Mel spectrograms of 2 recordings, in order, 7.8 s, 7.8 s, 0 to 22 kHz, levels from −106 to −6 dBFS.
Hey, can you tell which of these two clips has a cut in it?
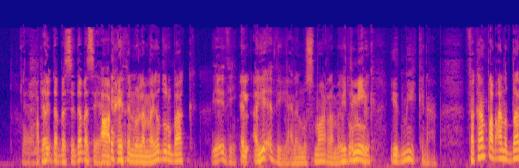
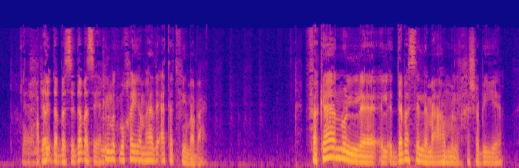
second; 2 cuts; at 1.5 s, 4.5 s

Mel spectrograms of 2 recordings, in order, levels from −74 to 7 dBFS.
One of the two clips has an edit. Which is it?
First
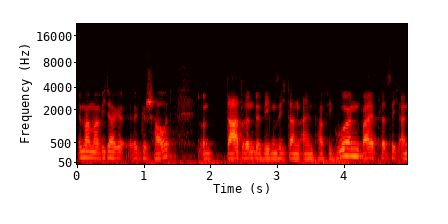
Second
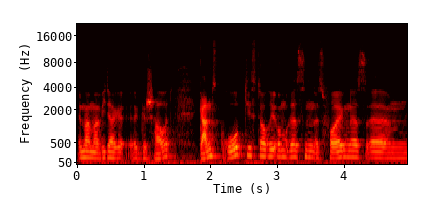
first; 1 cut; at 1.8 s

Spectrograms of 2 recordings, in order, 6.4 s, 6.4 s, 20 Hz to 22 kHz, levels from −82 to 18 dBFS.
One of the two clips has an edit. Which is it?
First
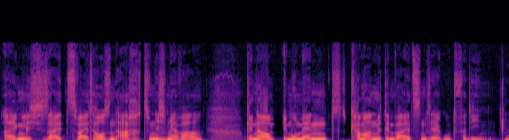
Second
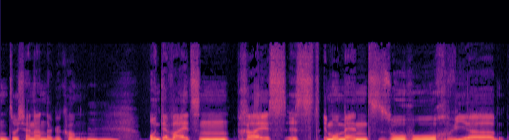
first; 3 cuts; at 1.9 s, 3.0 s, 5.3 s

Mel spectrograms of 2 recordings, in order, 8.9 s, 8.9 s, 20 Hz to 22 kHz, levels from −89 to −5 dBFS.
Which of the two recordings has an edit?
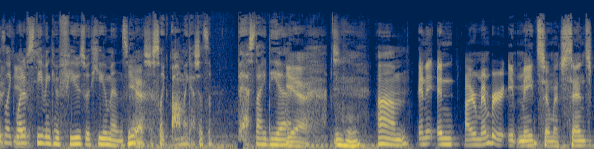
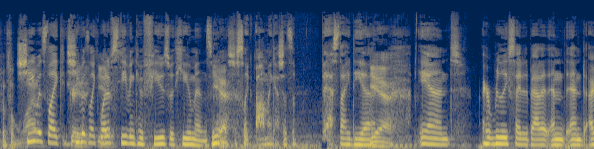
first; 1 cut; at 5.0 s

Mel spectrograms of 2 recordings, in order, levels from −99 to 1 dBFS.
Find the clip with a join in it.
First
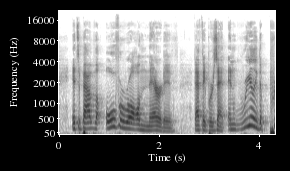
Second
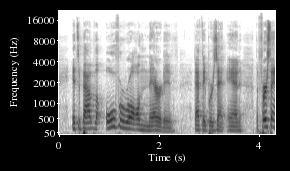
second; 1 cut; at 3.3 s

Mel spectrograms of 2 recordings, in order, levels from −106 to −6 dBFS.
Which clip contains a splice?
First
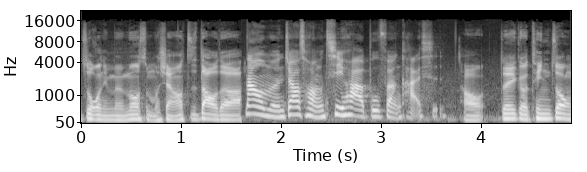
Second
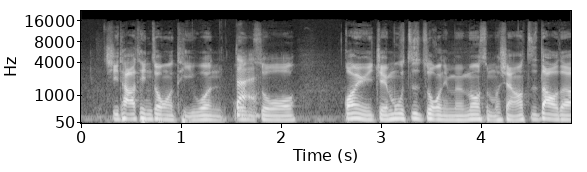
first; 1 cut; at 1.6 s

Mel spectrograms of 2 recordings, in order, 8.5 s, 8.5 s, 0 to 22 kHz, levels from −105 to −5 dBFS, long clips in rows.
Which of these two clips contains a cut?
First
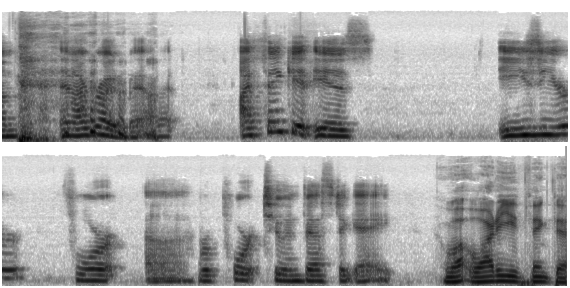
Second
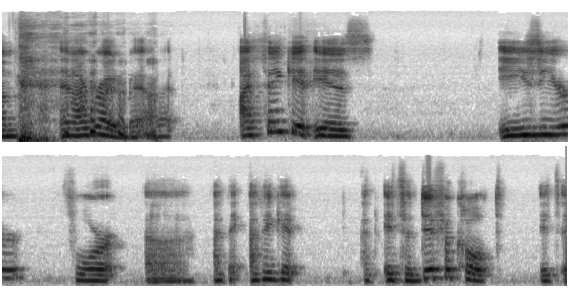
first; 2 cuts; at 5.7 s, 7.3 s

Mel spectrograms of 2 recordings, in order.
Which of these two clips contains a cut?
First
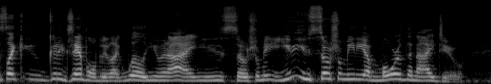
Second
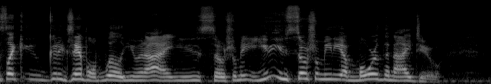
second; 1 cut; at 1.0 s

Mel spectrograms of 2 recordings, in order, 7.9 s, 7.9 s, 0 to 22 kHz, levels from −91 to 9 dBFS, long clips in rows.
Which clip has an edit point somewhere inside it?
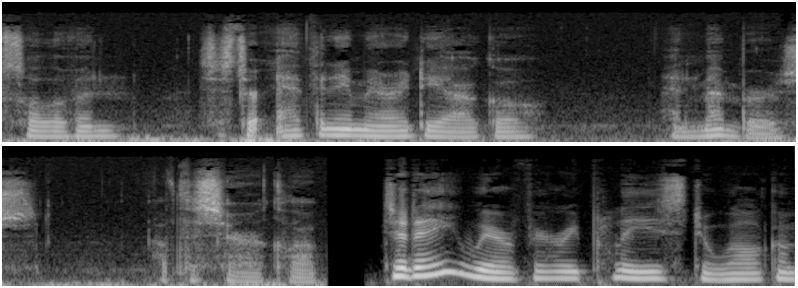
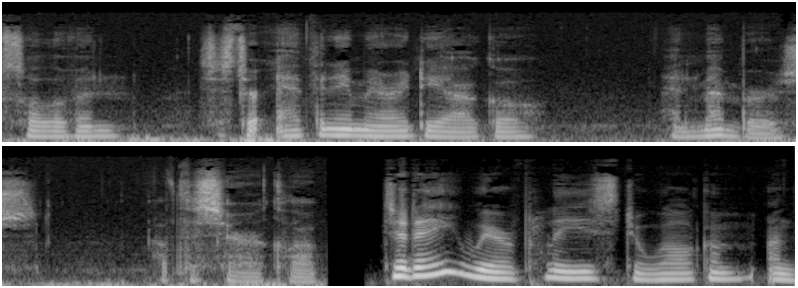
second; 1 cut; at 6.5 s

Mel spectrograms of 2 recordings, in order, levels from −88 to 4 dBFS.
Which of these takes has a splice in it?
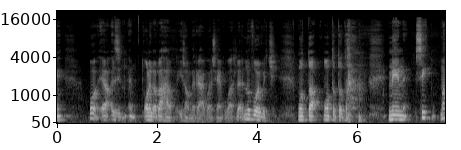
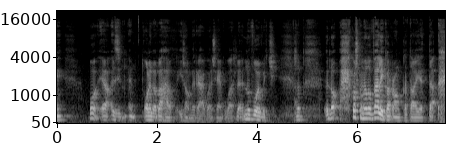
second; 1 cut; at 4.7 s

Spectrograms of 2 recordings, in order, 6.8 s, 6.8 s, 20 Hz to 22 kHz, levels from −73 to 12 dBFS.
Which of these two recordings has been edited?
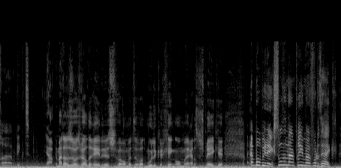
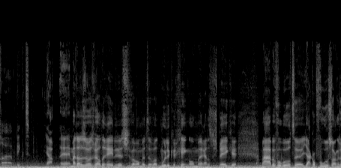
first; 2 cuts; at 1.1 s, 4.9 s

